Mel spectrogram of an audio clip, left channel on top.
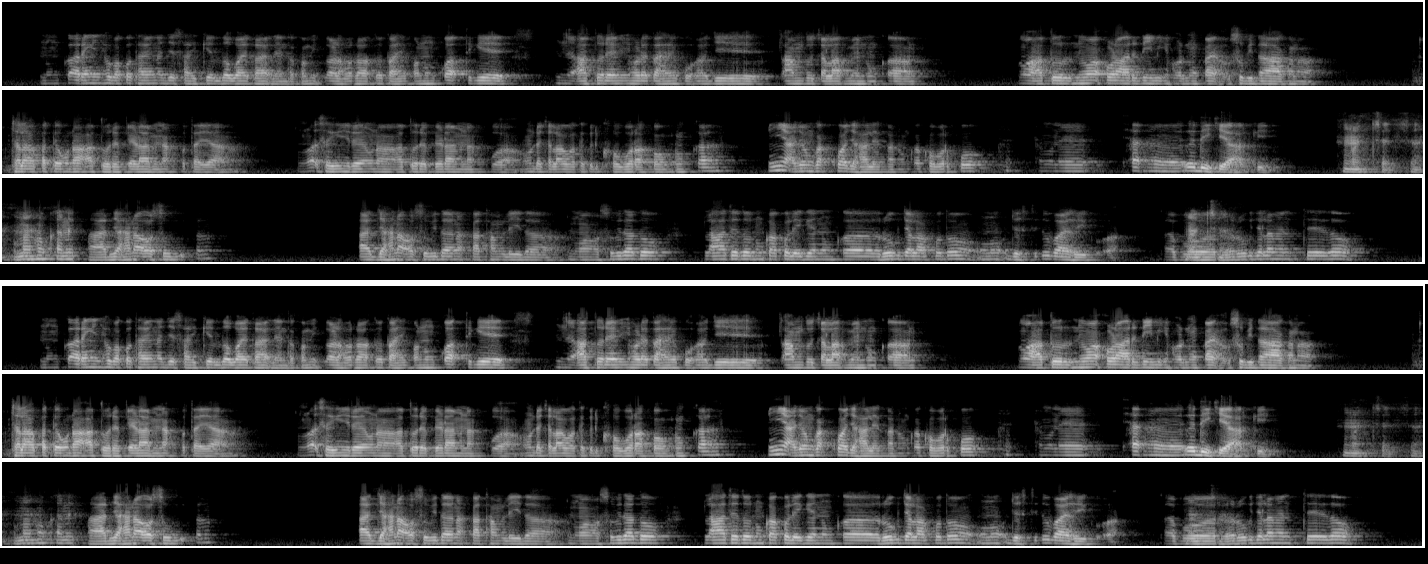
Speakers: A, on the right (about 20°); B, on the left (about 50°).
A: ᱱᱚᱝᱠᱟ ᱨᱮᱸᱜᱮᱡ ᱦᱚᱸ ᱵᱟᱠᱚ ᱛᱟᱦᱮᱸ ᱠᱟᱱᱟ ᱡᱮ ᱥᱟᱭᱠᱮᱞ ᱫᱚ ᱵᱟᱭ ᱛᱟᱦᱮᱸ ᱞᱮᱱ ᱛᱟᱠᱚᱣᱟ ᱢᱤᱫᱵᱟᱨ ᱦᱚᱲᱟᱜ ᱫᱚ ᱛᱟᱦᱮᱸ ᱠᱚᱜ ᱱᱩᱝᱠᱩᱣᱟᱜ ᱛᱮᱜᱮ ᱟᱛᱳ ᱨᱮ ᱢᱤᱫ ᱦᱟᱲ ᱮ ᱛᱟᱦᱮᱸ ᱠᱚᱜᱼᱟ ᱡᱮ ᱟᱢ ᱫᱚ ᱪᱟᱞᱟᱜ ᱢᱮ ᱱᱚᱝᱠᱟ ᱱᱚᱣᱟ ᱟᱹᱛᱩ ᱱᱚᱣᱟ ᱚᱲᱟᱜ ᱨᱤᱱᱤᱡ ᱢᱤᱫ ᱦᱚᱲ ᱱᱚᱝᱠᱟᱭ ᱚᱥᱩᱵᱤᱫᱟ ᱟᱠᱟᱱᱟ ᱪᱟᱞᱟᱣ ᱠᱟᱛᱮᱫ ᱚᱱᱟ ᱟᱹᱛᱩ ᱨᱮ ᱯᱮᱲᱟ ᱢᱮᱱᱟᱜ ᱠᱚ ᱛᱟᱭᱟ ᱾ ᱩᱱᱟᱹᱜ ᱥᱟᱹᱜᱤᱧ ᱨᱮ ᱚᱱᱟ ᱟᱹᱛᱩ ᱨᱮ ᱯᱮᱲᱟ ᱢᱮᱱᱟᱜ ᱠᱚᱣᱟ ᱚᱸᱰᱮ ᱪᱟᱞᱟᱣ ᱠᱟᱛᱮ ᱠᱟᱹᱴᱤᱡ ᱠᱷᱚᱵᱚᱨ ᱟ ᱠᱚ ᱚᱱᱠᱟ ᱤᱧᱤᱧ ᱟᱸᱡᱚᱢ ᱠᱟᱜ ᱠᱚᱣᱟ ᱡᱟᱦᱟᱸ ᱞᱮᱠᱟ ᱱᱚᱝᱠᱟ ᱠᱷᱚᱵᱚᱨ ᱠᱚ ᱢᱟᱱᱮᱟ ᱟ ᱟ ᱤᱫᱤ ᱦᱚᱪᱚᱭᱟ ᱟᱨᱠᱤ ᱾
B: ᱟᱪᱪᱷᱟ ᱟᱪᱪᱷᱟ ᱚᱱᱟ ᱦᱚᱸ ᱠᱟᱱᱜᱮᱭᱟ
A: ᱟᱨ ᱡᱟᱦᱟᱸᱱᱟᱜ ᱚᱥᱩᱵᱤᱫᱷᱟ ᱟᱨ ᱡᱟᱦᱟᱸᱱᱟᱜ ᱚᱥᱩᱵᱤᱫᱟ ᱨᱮᱱᱟᱜ ᱠᱟᱛᱷᱟᱢ ᱞᱟᱹᱭ ᱫᱟ ᱱᱚᱣᱟ ᱚᱥᱩᱵᱤᱫᱟ ᱫᱚ ᱞᱟᱦᱟ ᱛᱮᱫᱚ ᱱᱚᱝᱠᱟ ᱠᱚ ᱞᱟᱹᱭ ᱜᱮᱭᱟ ᱱᱚᱝᱠᱟ ᱨᱳᱜᱽ ᱡᱟᱞᱟ ᱠᱚᱫᱚ ᱩᱱᱟᱹᱜ ᱡᱟᱹᱥᱛᱤ ᱫᱚ ᱵᱟᱭ ᱦᱩᱭ ᱠᱚᱜᱼᱟ ᱾ ᱛᱟᱯᱚᱨ
B: ᱟᱪᱪᱷᱟ
A: ᱨᱳᱜᱽ ᱡᱟᱞᱟ ᱢᱮᱱᱛᱮ ᱫᱚ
